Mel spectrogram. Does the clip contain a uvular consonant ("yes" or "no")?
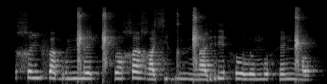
yes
